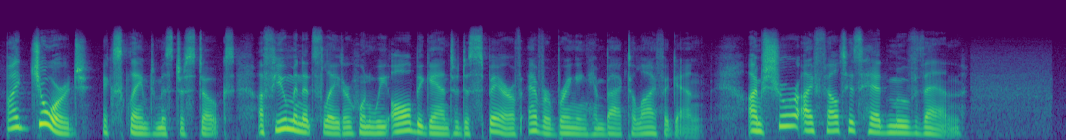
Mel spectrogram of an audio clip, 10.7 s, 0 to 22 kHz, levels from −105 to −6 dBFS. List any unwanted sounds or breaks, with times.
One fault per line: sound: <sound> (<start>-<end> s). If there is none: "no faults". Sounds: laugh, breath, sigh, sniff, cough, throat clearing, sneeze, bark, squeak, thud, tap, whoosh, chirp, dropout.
no faults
